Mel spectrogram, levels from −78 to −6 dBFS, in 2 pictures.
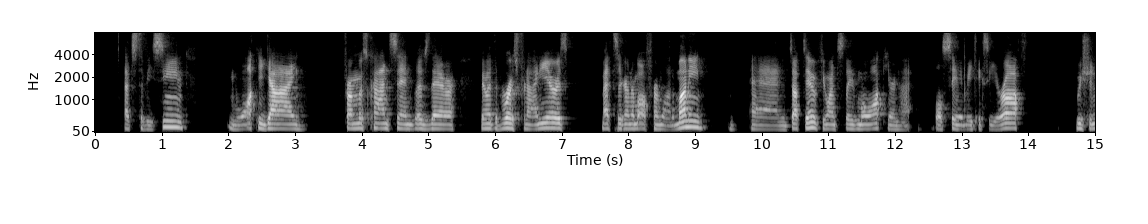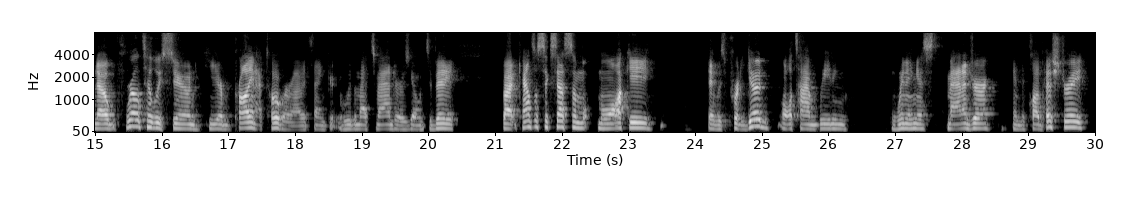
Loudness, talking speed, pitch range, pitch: -25 LUFS, 170 wpm, 125-155 Hz, 140 Hz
